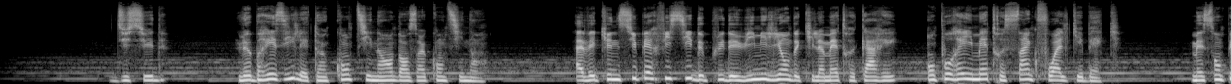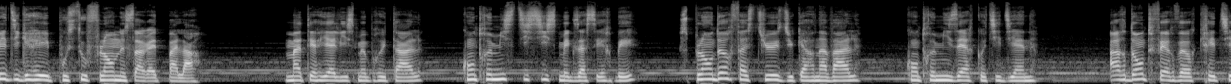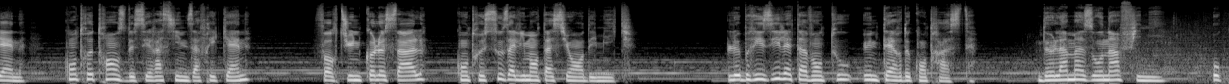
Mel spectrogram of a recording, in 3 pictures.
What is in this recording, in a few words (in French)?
narration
